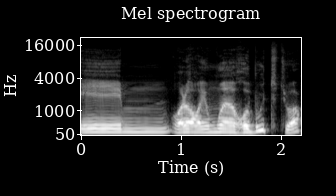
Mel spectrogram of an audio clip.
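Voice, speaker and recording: The recording has a dry, close sound with no echo and a quiet background, capturing a man with a medium pitch and a dark, mellow tone. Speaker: RC car YouTuber. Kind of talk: casual monologue. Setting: home garage. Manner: animated.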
